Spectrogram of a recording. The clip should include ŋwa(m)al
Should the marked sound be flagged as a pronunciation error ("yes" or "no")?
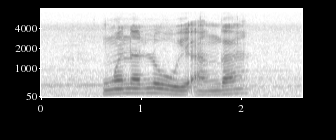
yes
